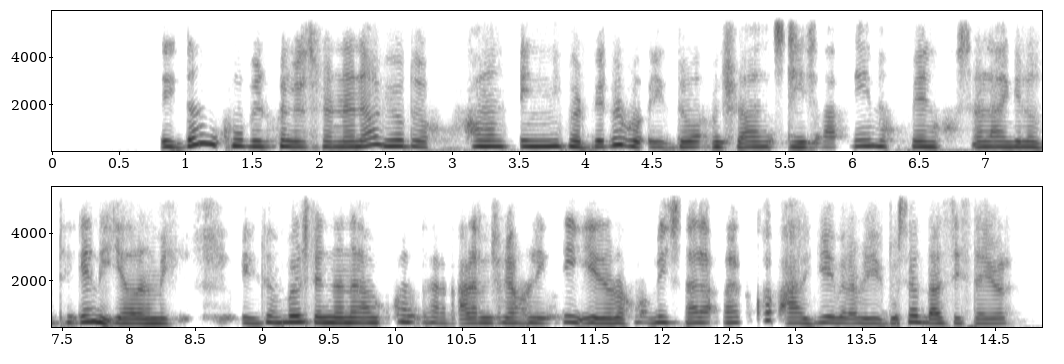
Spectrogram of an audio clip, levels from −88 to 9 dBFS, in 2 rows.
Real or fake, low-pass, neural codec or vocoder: fake; 5.4 kHz; codec, 16 kHz in and 24 kHz out, 0.4 kbps, LongCat-Audio-Codec, four codebook decoder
